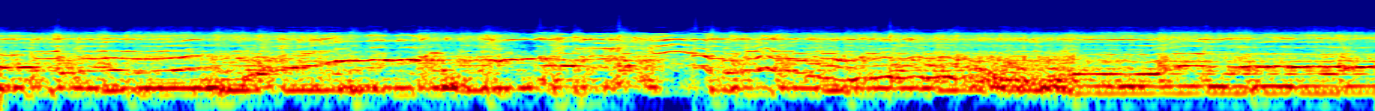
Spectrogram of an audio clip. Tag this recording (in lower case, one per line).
strum
music
playing electric guitar
musical instrument
plucked string instrument
electric guitar
guitar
